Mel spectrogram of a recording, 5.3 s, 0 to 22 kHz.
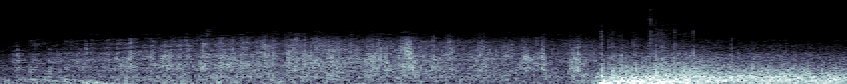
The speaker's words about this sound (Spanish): Explosiones masivas sacudieron el sur de Beirut la noche del jueves 3 de octubre. Los ataques continuaron hasta este viernes, dejando más muertos y heridos a su paso.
